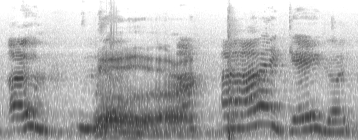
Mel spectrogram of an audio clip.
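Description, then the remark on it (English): A child puts on an exaggerated fake sneeze: a few loud, high-pitched voiced bursts with rising and falling pitch and a sharp breathy catch in the middle, no other voices. “Bless you with that fake sneeze of yours.”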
